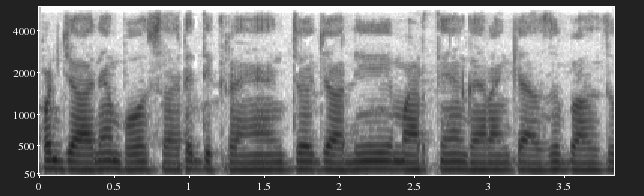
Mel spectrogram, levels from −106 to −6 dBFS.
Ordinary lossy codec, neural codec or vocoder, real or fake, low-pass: AAC, 48 kbps; none; real; 5.4 kHz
